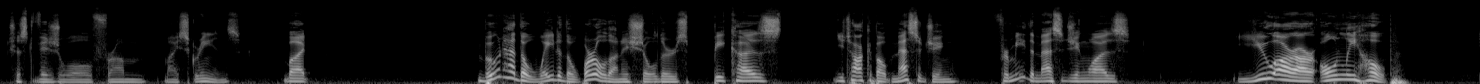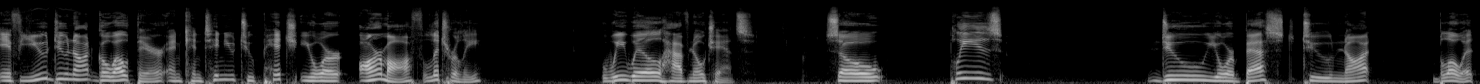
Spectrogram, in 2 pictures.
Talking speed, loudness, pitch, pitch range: 120 wpm, -25 LUFS, 145 Hz, 105-175 Hz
